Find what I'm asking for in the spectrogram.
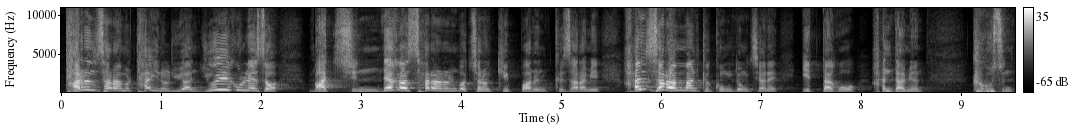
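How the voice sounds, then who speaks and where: A male pastor preaching a Sunday sermon, asking the congregation rhetorical questions and swinging between loud exhortation and soft asides. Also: high-pitched.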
